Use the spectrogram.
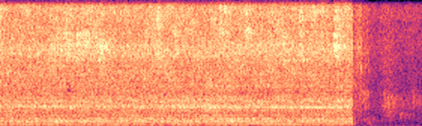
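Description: Water rushes into a toilet tank after a handheld bidet install, a steady close hiss and gurgle that stops abruptly near the end and leaves only faint quiet.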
